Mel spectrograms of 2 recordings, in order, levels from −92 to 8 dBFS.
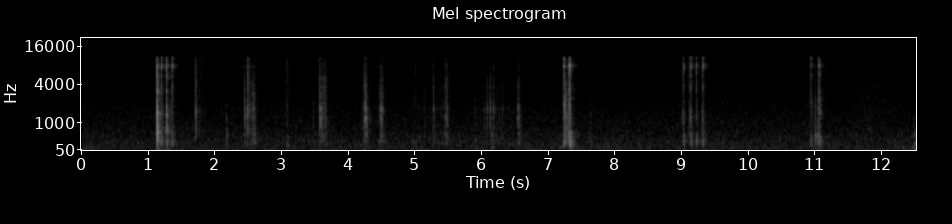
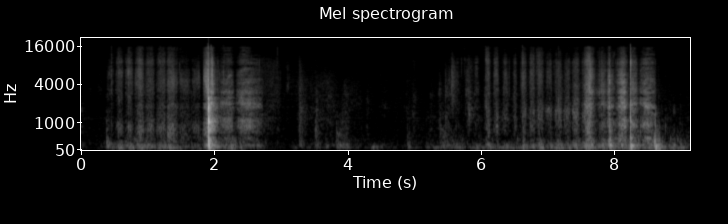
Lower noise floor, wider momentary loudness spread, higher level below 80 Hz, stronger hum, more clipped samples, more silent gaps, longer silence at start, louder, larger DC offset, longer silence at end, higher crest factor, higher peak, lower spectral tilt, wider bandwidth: about the same, -74 dBFS vs -74 dBFS; second, 24 LU vs 31 LU; about the same, -82 dBFS vs -80 dBFS; neither; neither; neither; first, 1.1 s vs 0.85 s; second, -47 LUFS vs -28 LUFS; neither; second, 0 s vs 0.45 s; about the same, 40 dB vs 36 dB; second, -16 dBFS vs 0 dBFS; second, -0.5 dB/octave vs -2.5 dB/octave; second, 12 kHz vs 16 kHz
